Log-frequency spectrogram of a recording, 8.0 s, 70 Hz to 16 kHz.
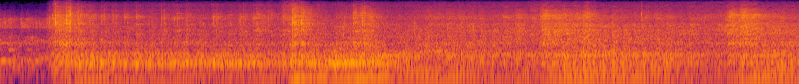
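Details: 1960 Cadillac V8 returning to running after new muffler fitted: short crank, then it catches and settles into a steady, even idle with a few throttle blips, no knocks; normal start and idle.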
